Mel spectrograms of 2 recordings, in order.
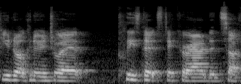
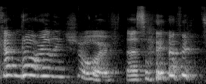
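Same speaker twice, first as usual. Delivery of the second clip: words through real laughter, higher; laughing; 13 semitones higher than usual. Real, not acted. Co-host laughs in disbelief at the plot, very high. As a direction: laugh while you say it.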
